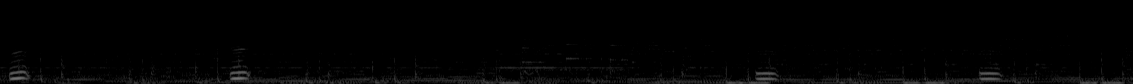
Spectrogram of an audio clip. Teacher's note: The lips are more relaxed with the Japanese U sound than the English U.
